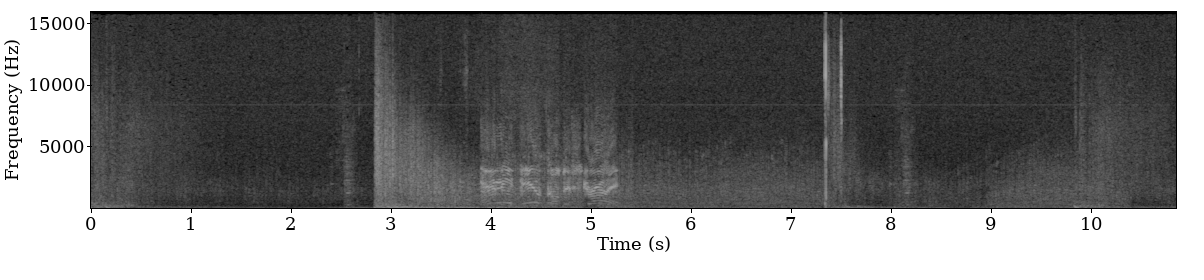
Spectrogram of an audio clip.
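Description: A heavy blast lands on the player's tank in World of Tanks, a loud boom followed by a rumbling, rattling tail, then a few fainter, distant shots and thumps later on.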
